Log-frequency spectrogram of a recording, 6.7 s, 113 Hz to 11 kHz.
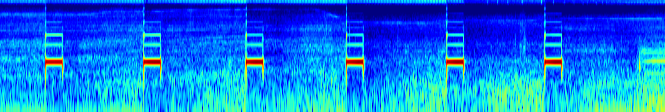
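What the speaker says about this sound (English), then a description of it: "Timer expired." A model F/A-18 Hornet RC jet's transmitter sounds its timer-expired alarm: six short, identical, evenly spaced electronic beeps about one second apart, loud over a faint background hum.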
